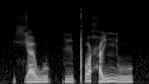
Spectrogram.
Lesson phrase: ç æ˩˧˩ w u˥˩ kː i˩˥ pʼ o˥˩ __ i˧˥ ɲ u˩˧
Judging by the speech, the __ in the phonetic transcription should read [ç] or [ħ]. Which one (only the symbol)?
ħ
